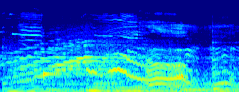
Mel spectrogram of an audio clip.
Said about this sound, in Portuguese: Volta e meia arreganhava os dentes e rosnava.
